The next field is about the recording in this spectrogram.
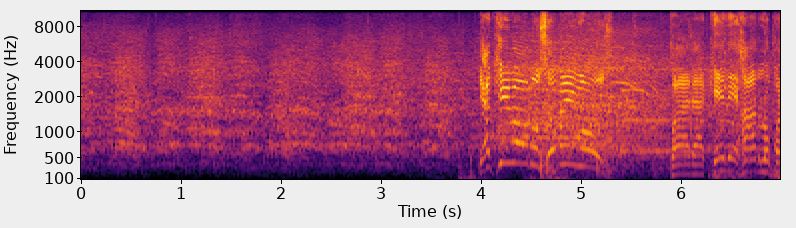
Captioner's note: applause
